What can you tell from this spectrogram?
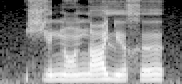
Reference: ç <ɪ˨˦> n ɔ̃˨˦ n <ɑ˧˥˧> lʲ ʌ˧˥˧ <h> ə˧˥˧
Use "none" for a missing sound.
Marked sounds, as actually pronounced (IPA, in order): ɪ˨˦, ɑ˧˥˧, x

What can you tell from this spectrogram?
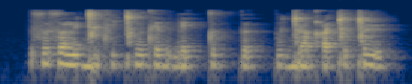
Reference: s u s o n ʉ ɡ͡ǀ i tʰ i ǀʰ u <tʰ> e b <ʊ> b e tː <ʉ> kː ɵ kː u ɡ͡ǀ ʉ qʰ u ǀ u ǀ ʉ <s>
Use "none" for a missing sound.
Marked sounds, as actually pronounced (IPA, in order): tʰ, ɵ, u, none

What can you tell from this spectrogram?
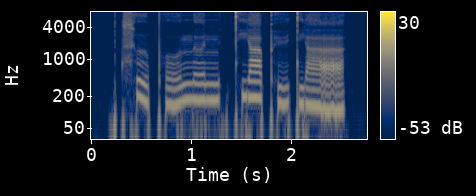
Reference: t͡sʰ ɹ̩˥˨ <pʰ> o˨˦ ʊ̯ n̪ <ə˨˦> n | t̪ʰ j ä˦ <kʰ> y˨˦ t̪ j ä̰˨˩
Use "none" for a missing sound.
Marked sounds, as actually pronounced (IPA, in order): pʰ, ə˦, pʰ

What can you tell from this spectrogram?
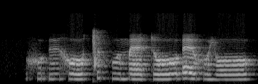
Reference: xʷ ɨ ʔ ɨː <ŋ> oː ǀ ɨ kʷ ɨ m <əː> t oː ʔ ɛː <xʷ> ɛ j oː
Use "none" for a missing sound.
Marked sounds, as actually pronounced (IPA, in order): x, ɛː, xʷ

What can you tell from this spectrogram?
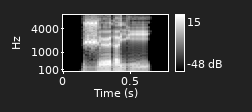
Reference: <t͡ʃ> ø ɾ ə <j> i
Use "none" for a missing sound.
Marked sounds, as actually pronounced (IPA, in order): ʒ, j

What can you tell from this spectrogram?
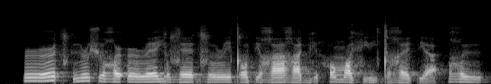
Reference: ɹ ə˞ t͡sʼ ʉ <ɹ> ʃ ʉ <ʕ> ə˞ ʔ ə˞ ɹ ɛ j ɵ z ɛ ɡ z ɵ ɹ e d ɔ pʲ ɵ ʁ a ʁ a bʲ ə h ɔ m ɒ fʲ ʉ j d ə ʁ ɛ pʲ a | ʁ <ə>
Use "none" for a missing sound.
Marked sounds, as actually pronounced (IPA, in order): ɹ, ʁ, ʉ

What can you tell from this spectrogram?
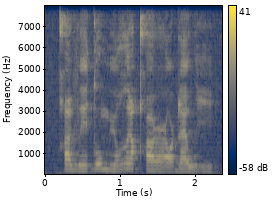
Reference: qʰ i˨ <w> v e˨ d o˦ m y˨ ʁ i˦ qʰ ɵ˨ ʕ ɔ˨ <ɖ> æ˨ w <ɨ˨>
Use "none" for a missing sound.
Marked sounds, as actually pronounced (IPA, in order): none, ɖ, i˨

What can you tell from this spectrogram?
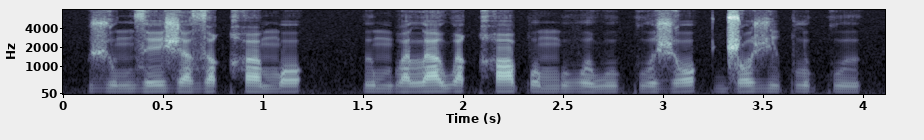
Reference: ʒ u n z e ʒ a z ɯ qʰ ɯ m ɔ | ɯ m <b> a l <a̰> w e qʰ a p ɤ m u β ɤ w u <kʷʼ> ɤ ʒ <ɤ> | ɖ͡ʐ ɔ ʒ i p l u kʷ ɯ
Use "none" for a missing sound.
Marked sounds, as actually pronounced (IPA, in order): b, a, kʷ, ɔ

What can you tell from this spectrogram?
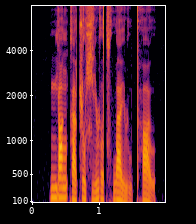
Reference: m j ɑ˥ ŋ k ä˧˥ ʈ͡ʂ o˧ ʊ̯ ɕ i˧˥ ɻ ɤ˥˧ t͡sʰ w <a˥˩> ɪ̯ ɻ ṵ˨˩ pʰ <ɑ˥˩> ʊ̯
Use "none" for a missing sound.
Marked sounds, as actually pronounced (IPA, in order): a˥˩, ɑ˥˩

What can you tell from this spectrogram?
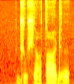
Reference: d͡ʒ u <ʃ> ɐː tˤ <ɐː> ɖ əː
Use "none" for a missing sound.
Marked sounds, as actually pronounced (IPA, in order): ʃ, ɐː

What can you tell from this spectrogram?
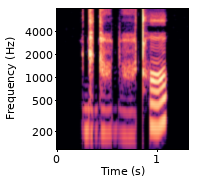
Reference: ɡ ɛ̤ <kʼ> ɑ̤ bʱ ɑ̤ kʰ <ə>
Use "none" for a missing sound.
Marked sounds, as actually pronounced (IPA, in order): ɡʱ, ɔ

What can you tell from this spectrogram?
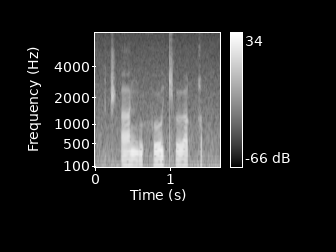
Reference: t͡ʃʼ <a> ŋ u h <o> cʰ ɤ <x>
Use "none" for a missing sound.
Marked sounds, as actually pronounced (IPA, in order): a, o, q

